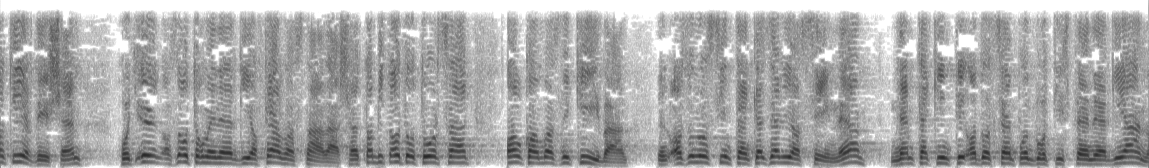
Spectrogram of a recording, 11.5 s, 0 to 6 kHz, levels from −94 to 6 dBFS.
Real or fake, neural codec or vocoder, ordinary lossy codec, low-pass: real; none; none; 5.4 kHz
